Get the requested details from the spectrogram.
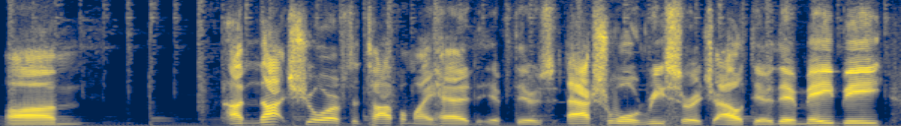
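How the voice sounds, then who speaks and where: A middle-aged man speaking as a guest expert on an online webinar, hesitant with many pauses and fillers. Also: mid-range voice, soft background music. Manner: hesitant, many ums, trailing off. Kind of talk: casual online webinar talk.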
